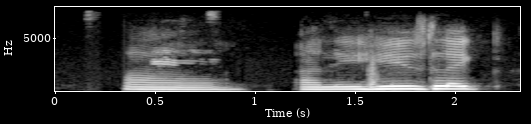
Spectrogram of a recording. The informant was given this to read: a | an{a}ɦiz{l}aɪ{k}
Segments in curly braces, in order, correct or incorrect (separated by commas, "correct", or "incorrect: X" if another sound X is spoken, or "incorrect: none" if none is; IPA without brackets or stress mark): incorrect: i, correct, correct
